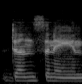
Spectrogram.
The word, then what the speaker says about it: Dunsinane: Yes, you've got it right. It's pronounced Dunsinane.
